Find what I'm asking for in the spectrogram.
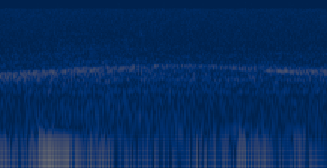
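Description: Ambulance siren heard from outside, a faint, distant wailing tone sweeping slowly up and down over low rumbling background noise.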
